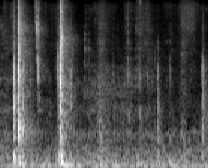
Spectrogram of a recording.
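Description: Two sharp taps about half a second apart, then faint small clicks and rustling: hands handling and setting down pieces of clay on a hard work table.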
